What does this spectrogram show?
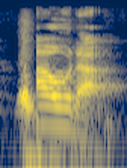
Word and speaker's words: out of: Let's talk about a common reduction, outa. Out of, side by side, you can pronounce as outa, outa.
